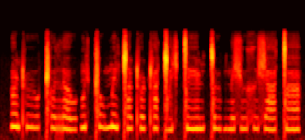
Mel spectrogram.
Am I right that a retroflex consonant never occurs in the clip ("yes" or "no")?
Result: no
